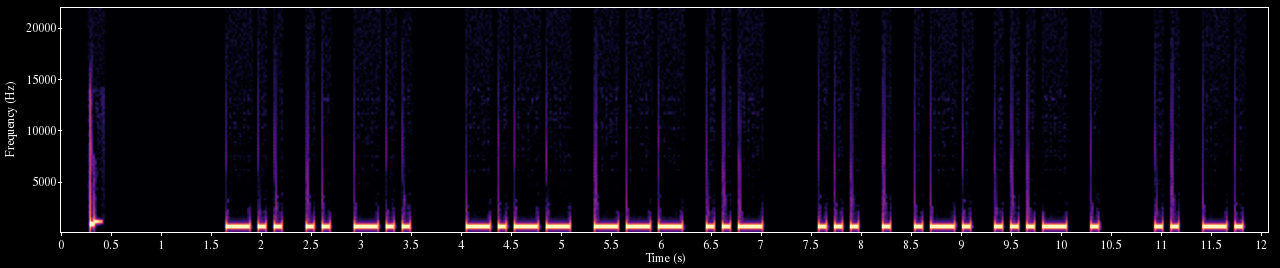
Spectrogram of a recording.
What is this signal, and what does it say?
Morse code, heard as a keyed tone, about 15 wpm, 700 Hz. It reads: DID YOU SERVE IN
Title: Sentences from Top 1000 Words - Review Part 4 - 15wpm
